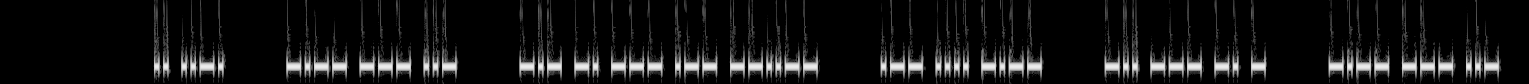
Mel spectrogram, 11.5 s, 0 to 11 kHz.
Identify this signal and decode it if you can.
Morse code, heard as a keyed tone, about 34 wpm, 700 Hz. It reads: IF YOU KNOW, WHY DONT YOU
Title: 2x Word-Spacing - Sentences from Top 300 Words - 35wpm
